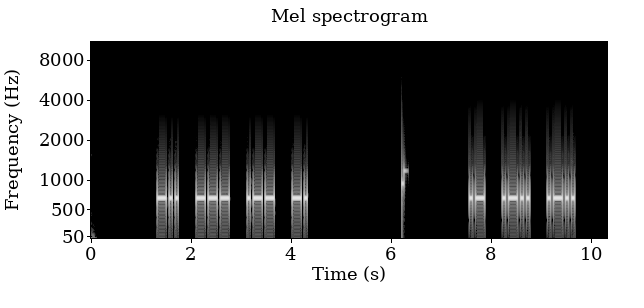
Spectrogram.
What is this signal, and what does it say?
Morse code, heard as a keyed tone, about 20 wpm, spaced as for 15 wpm, 700 Hz. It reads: DOWN ALL
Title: 2x Character Spacing - Top 100 Words - 20wpm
